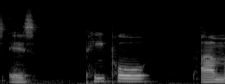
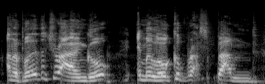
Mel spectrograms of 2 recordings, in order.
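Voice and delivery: high, loud silly character; Brett Tuggle; 7 semitones higher, 9 dB louder than usual. Pretend. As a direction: introduce yourself in a daft put-on voice. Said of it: "my name's Brett Tuggle".

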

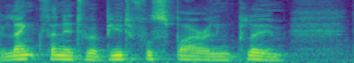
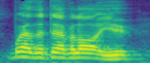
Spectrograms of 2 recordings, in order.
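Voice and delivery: loud, higher, irritated demand; exasperated radio call; 5 semitones higher, 5 dB louder than usual. A narrator's reading. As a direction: snap it over the radio. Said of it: "I called to one of my section leaders".

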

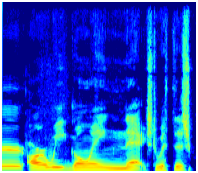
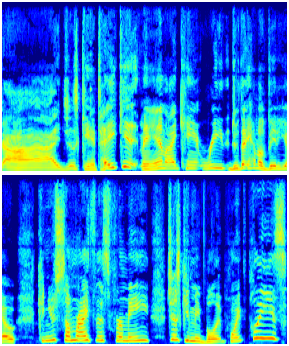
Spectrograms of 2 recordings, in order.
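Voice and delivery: whiny mock pleading; 12 semitones higher than usual. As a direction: imitate a friend begging to be spared the reading. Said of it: "he's like".

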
